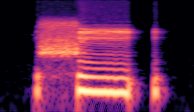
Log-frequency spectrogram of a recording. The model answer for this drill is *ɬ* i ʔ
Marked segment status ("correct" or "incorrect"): correct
